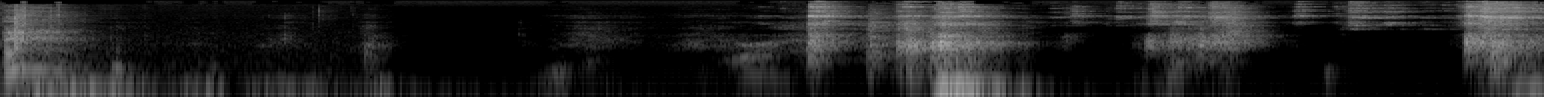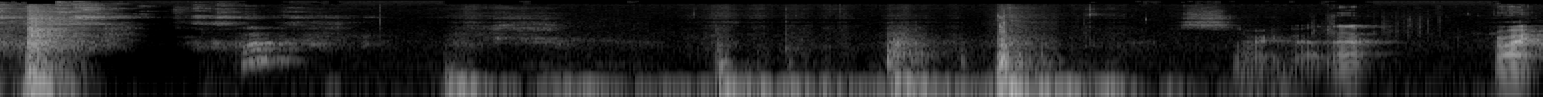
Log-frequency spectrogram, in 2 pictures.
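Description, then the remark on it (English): A door is shut with a few loud, sharp thumps and clatters spread over several seconds, while muffled vocal sounds come and go between the bangs. “Hang on, so do you mind if I stop very briefly just to shut the door, because my baby is now having a absolutely it's like one sec.”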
